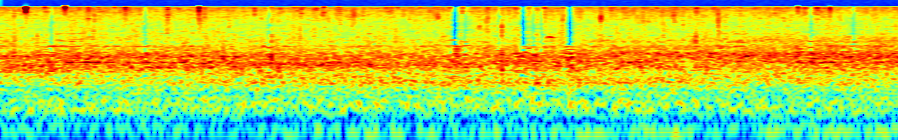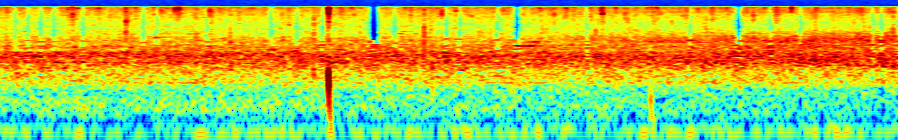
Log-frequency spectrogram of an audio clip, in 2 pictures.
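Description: Steady hiss of rain falling on a wet station platform and tracks, with a single sharp click about six seconds in.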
